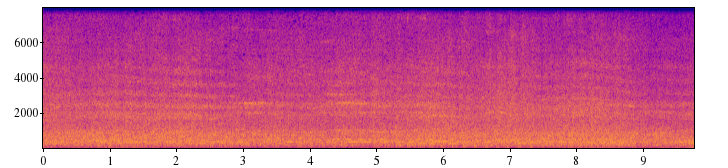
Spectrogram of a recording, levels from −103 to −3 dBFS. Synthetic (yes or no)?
no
